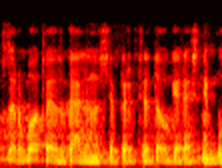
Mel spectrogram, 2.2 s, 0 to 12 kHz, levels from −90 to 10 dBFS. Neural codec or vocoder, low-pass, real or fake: none; 7.2 kHz; real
